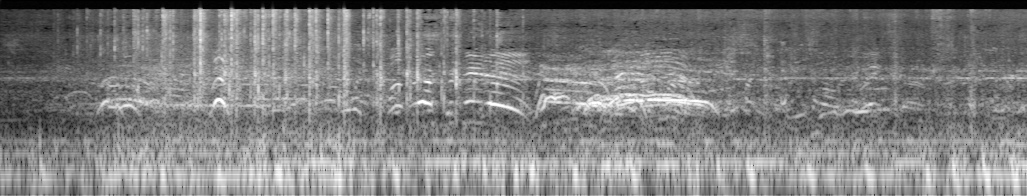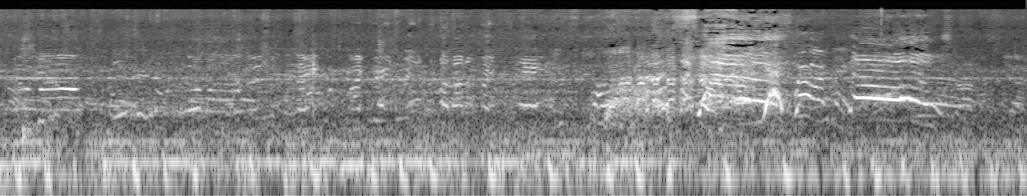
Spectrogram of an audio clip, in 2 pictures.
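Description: A crowd of people chatters and cheers nearby.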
